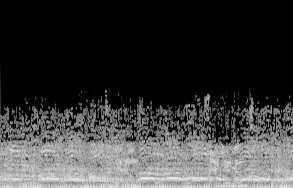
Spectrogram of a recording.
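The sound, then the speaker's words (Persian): A large protest crowd in Izeh, Iran, chants slogans against the country's supreme leader and officials. The many voices shout together in a dense, continuous roar that stays loud throughout. “این اعتراض‌ها از جمله در شهر کرد، اندیمشک، درود و ایزه رخ داده و در آن معترضان علیه رهبر جمهوری اسلامی و دیگر مقام‌های نظام شعار دادند. صدای ویدیویی از ایزه را می‌شنوید.”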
